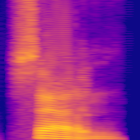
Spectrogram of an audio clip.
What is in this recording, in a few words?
"sadden", American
